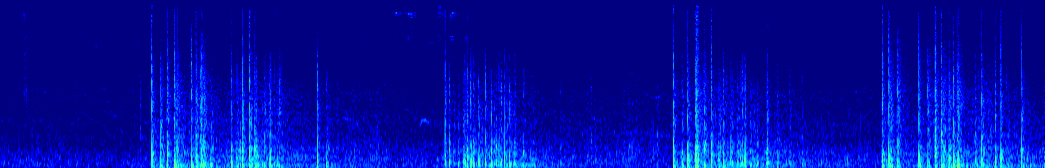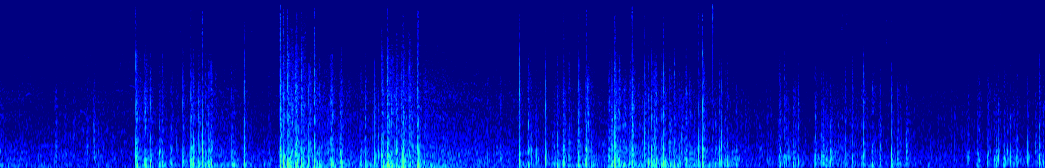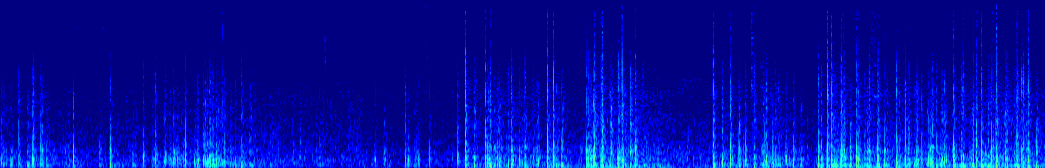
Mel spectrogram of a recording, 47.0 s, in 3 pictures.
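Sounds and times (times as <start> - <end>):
fireworks bursting and crackling: 2.2 - 5.7, 13.2 - 47.0.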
